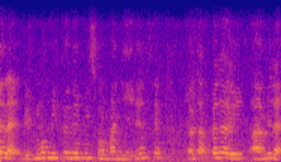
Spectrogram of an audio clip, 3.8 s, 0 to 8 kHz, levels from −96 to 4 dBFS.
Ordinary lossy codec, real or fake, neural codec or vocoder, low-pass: Opus, 32 kbps; real; none; 7.2 kHz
